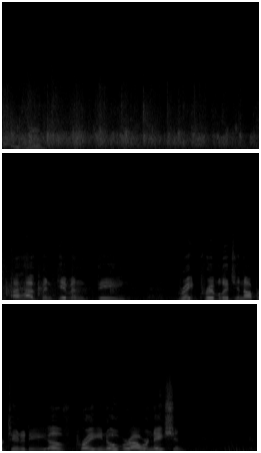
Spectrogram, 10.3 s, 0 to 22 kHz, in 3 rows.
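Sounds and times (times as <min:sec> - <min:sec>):
crowd of people applauding: 0:00.0 - 0:04.1
speech: 0:03.6 - 0:05.2, 0:05.8 - 0:09.4.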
